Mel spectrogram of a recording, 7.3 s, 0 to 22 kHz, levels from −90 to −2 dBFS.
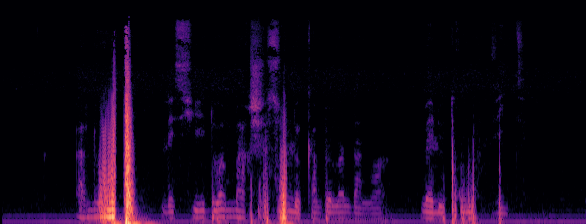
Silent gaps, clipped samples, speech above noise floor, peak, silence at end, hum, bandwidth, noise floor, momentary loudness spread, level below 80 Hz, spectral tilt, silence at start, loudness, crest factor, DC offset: none; under 0.1%; 29 dB; 0 dBFS; 1.4 s; none; 14.5 kHz; -66 dBFS; 29 LU; -38 dBFS; -6.5 dB/octave; 1.2 s; -24 LUFS; 28 dB; under 0.1%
